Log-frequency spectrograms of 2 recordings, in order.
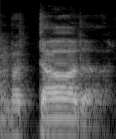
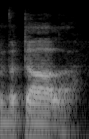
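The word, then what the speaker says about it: Medarda: Mard councelor Talis councelor madada not counselor madala councelor councelor madada okay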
